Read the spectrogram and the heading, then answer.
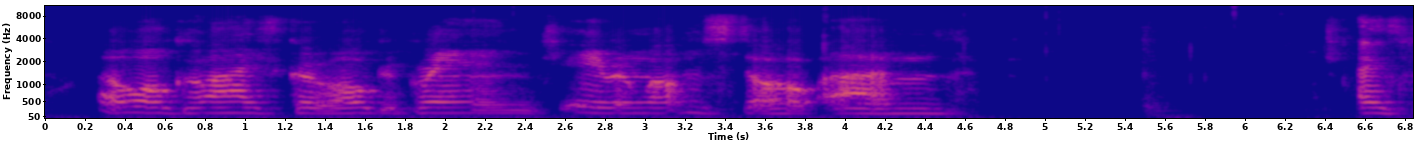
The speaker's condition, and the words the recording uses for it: Cerebral palsy. And to an extent, it can look to people as though I'm in pain when I'm speaking.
